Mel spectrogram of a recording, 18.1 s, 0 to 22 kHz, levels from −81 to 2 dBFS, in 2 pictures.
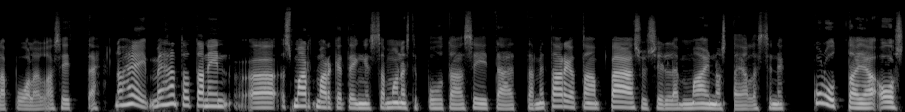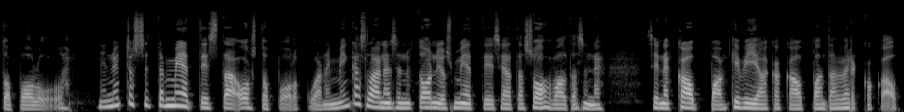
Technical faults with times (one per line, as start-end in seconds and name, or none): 2.03 compressed frames skipped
